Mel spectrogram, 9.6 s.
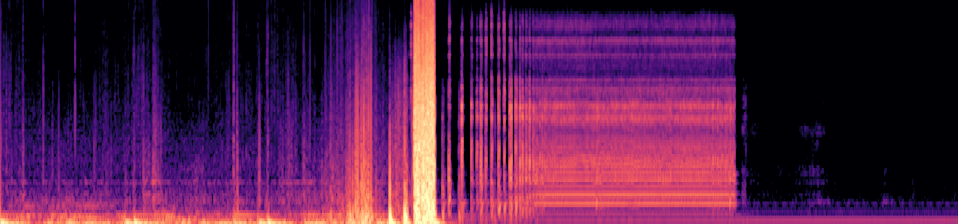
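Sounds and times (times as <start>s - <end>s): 
vinyl record noise: 0.2s - 7.4s.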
